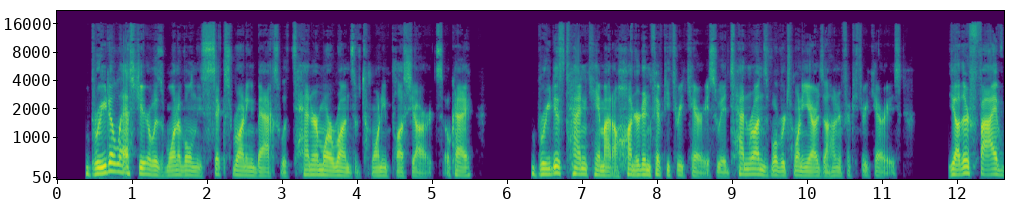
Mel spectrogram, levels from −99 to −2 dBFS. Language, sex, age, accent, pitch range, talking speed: English, male, 40-59, American, 95-120 Hz, 180 wpm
